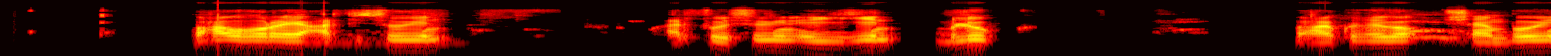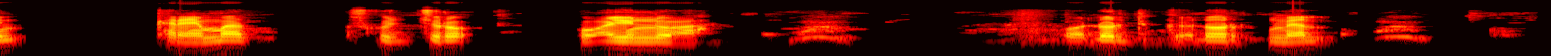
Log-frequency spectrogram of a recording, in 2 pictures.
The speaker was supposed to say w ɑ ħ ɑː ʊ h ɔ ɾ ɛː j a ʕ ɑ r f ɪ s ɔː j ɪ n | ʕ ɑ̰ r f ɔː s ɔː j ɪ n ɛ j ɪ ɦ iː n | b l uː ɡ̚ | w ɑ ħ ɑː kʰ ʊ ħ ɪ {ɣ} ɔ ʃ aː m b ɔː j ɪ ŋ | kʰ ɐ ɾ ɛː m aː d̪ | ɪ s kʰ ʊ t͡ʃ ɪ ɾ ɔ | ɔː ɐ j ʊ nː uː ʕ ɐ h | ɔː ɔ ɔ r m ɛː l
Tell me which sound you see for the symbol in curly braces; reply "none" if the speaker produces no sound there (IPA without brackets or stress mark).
ɣ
